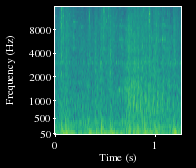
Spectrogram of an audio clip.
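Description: Horse hooves clip-clop steadily in Far Cry 6, a close, moderately loud run of hoofbeats with a brief whinny mixed in.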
